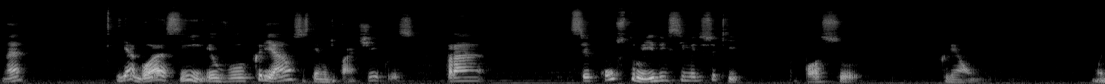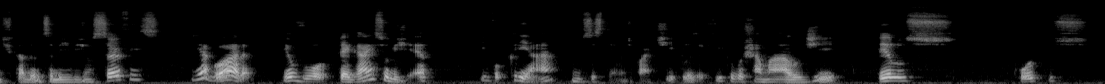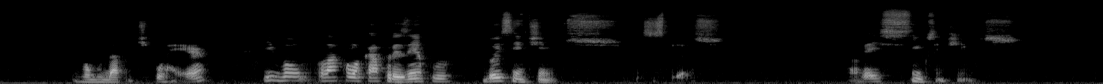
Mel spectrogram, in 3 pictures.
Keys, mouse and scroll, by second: 0.3-0.9 ctrl+middle drag, 1.3-3.6 ctrl+shift+middle drag, 3.6-4.5 ctrl+middle drag, 4.8-5.4 ctrl+shift+middle drag, 7.6 click, 8.4 click, 9.3 click, 10.1-12.7 middle drag, 13.7 click, 15.4-16.0 shift+middle drag, 16.9 click, 18.3 click, 19.5-21.5 typing, 21.7 shift+Return, 23.2 click, 24.3 ctrl+middle click, 25.6 click, 26.8 2, 27.0 c, 27.1 m, 27.3 Return, 28.5-29.7 ctrl+middle drag, 30.4 click, 31.6 5, 31.8 c, 32.0 m, 32.3 Return.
